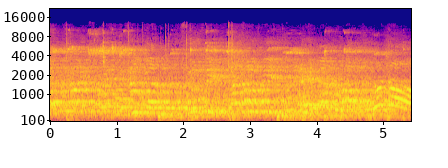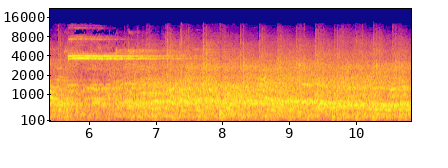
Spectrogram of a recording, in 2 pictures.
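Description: A crowd murmurs and cheers in an echoing hall.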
